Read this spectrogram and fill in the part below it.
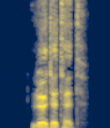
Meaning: inflection of löten: 1. second-person plural preterite 2. second-person plural subjunctive II
- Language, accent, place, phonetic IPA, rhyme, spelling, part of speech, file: German, Germany, Berlin, [ˈløːtətət], -øːtətət, lötetet, verb, De-lötetet.ogg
